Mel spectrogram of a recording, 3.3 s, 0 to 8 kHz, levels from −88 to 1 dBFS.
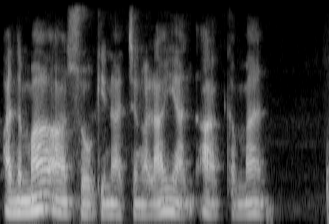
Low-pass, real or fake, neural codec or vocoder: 7.2 kHz; fake; autoencoder, 48 kHz, 128 numbers a frame, DAC-VAE, trained on Japanese speech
